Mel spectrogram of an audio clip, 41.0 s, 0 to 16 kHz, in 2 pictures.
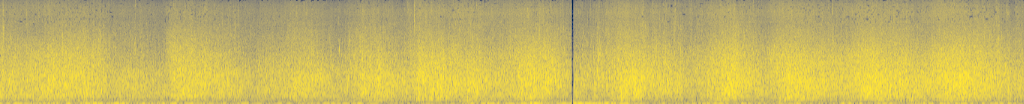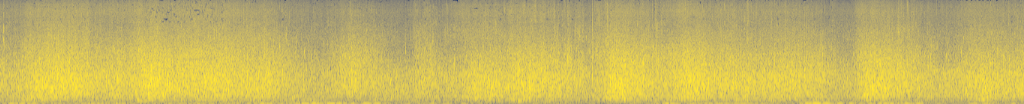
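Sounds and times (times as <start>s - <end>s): waves breaking: 0.0s - 40.9s.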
